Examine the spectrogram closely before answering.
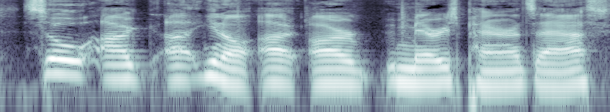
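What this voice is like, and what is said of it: Heavy regional accent. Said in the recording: “how severely bad ... accent is”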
